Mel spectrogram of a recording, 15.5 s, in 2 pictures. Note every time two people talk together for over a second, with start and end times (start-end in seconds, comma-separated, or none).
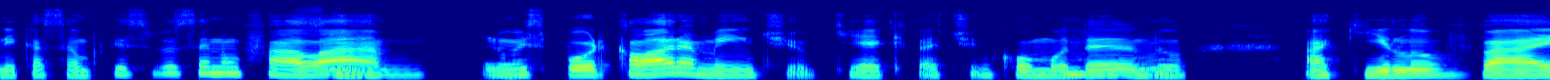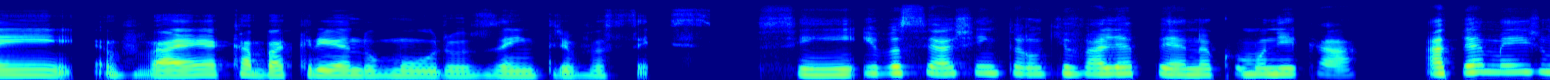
none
